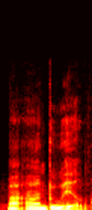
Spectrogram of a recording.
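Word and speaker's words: maith an buachaill: or good on you the pronunciation is ma booill man booill my on booill Shan shance and shance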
